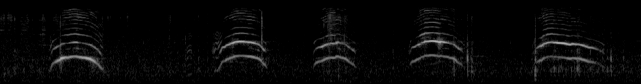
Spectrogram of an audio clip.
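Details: Mama cat moving her four baby kittens to a new place; five drawn-out, rising-then-falling meows spaced about a second and a half apart, over faint background hiss.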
